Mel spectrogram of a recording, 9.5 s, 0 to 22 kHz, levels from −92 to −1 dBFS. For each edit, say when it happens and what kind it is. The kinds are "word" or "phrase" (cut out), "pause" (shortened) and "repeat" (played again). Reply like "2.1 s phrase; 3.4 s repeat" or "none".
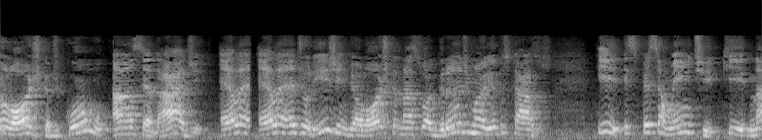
3.1 s repeat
